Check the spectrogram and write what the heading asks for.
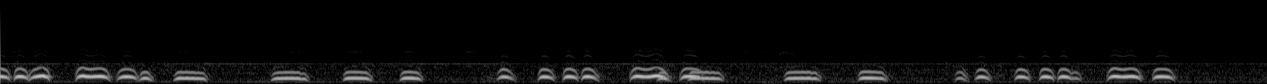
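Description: Two great horned owls hooting back and forth in a duet, one voice a little higher than the other. The deep hoots come in quick stuttered runs, separated by single hoots about a second apart.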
